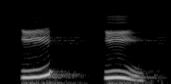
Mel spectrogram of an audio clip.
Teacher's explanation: पर है बोल के देखिए ई ई यानी जो प्रेशर है जो बोलने का सारा कार्यभार है वह हमने किस पर दे दिया जीभ के आगे वाले भाग पे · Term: अग्र स्वर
